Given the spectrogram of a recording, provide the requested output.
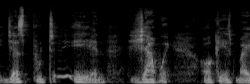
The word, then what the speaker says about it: Yahweh: All right, Jehovah. But because Y, yeah. Okay, it's not J, it's Y. That's why some people say Yahweh. Just put A and Yahweh.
